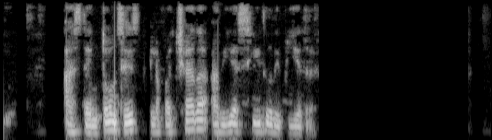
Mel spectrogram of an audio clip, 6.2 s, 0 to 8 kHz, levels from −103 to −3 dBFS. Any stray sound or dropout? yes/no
no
